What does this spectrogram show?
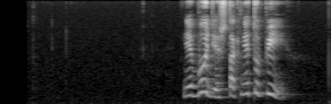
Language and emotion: Russian, angry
